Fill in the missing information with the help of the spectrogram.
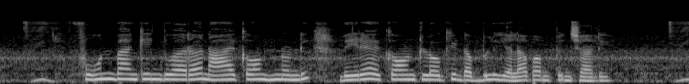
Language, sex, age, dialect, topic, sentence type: Telugu, female, 18-24, Utterandhra, banking, question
